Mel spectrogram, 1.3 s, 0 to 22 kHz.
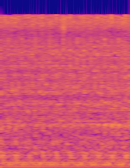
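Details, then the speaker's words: Fiat Punto 3 diesel at idle after its injector seals were replaced. Steady, even, clean clatter with no more puffing or hissing of compression leaking back past the injectors; a normal, stable idle. "donc là effectivement il n'y a pas photo entre le bruit avant l'intervention puis maintenant donc là on a un bris lui stable propre et plus de bruit de brut pression retour"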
